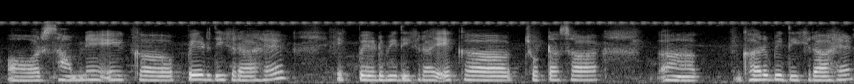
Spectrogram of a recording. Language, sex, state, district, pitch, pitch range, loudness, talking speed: Hindi, female, Bihar, Katihar, 200 Hz, 195-210 Hz, -16 LUFS, 155 wpm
